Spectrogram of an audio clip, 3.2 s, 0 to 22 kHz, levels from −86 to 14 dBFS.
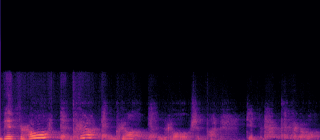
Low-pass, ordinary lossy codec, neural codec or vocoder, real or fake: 10.8 kHz; none; codec, 16 kHz in and 24 kHz out, 0.6 kbps, FocalCodec, streaming, 4096 codes; fake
